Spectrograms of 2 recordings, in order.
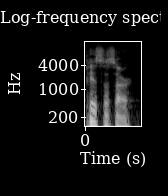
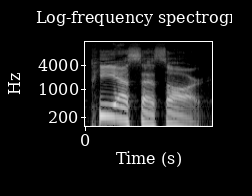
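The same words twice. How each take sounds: First: The letters are said fast, run together. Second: The letters are said slowly, one by one.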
